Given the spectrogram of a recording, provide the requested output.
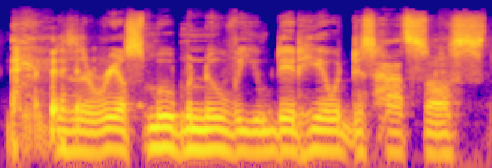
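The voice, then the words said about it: Put-on Creole accent. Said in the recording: “That's my Creole accent. I'm sorry. It's probably not good and or offensive.”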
